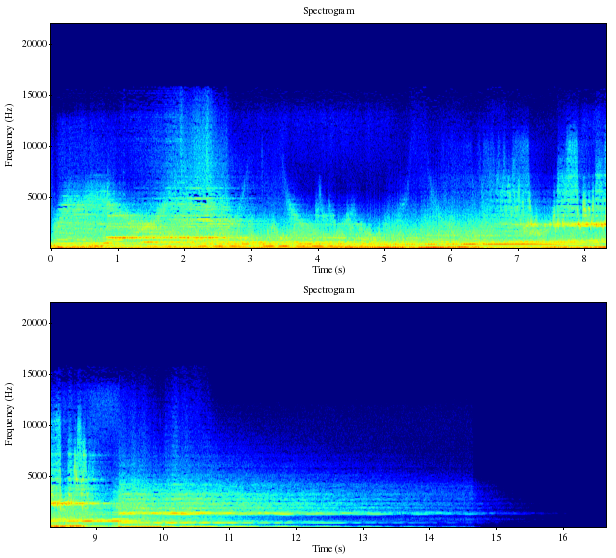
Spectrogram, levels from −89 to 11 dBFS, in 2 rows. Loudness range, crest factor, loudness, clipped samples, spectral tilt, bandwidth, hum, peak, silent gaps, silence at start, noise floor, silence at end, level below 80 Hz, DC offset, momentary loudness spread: 14 LU; 14 dB; -17 LUFS; under 0.1%; -7 dB/octave; 11.5 kHz; none; -2 dBFS; none; 0 s; under -90 dBFS; 3.85 s; -22 dBFS; under 0.1%; 16 LU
